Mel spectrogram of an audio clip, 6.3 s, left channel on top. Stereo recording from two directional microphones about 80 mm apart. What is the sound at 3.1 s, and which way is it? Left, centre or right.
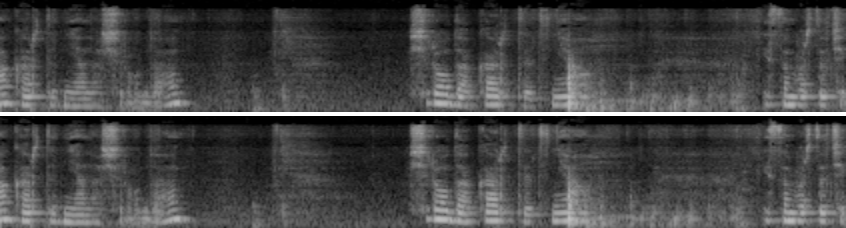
Speech, right.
